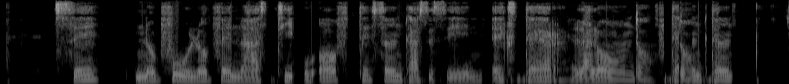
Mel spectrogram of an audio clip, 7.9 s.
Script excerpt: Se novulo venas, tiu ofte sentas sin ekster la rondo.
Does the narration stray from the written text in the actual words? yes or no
yes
